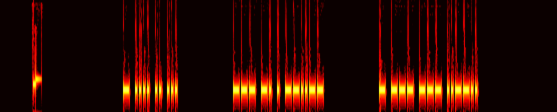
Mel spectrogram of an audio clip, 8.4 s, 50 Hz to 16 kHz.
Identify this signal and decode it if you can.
Morse code, heard as a keyed tone, about 40 wpm, 700 Hz. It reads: THIS ONE, TOO?
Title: 4x Word-Spacing - Sentences from Top 200 Words - 40wpm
